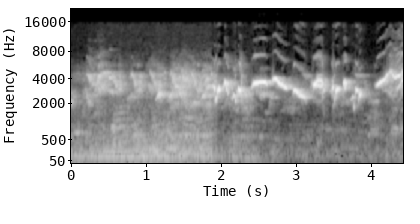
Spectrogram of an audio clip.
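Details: Oriental magpie-robins, many birds singing together in the afternoon, recorded as training material for other birds. A low hum fills the first two seconds, then loud, varied whistled phrases follow, rising and falling quickly in sharp bursts.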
